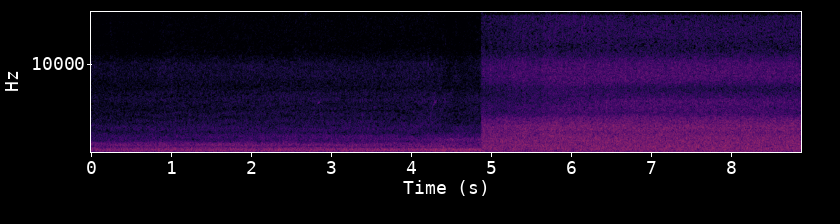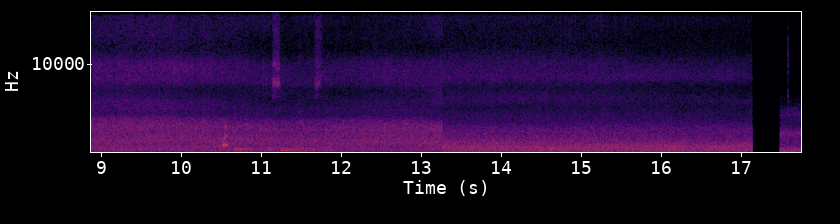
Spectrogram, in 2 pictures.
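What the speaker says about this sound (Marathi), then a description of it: "झुळझुळणारं पाणी" Muddy water murmurs steadily through a village stream, a continuous broadband rush that grows louder after a few seconds and holds close and even, with no voices heard.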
